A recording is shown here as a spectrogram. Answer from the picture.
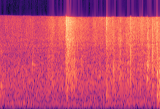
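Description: Sparring swords striking in a freestyle fencing exchange: one loud hit just under a second in, then a quick run of sharper clacks near the end.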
